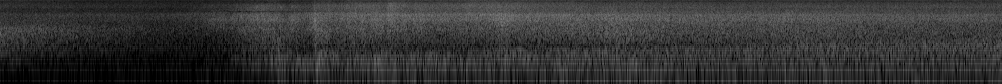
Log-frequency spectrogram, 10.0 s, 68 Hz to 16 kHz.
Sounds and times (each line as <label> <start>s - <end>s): waves on sand 0.0s - 1.2s
waves on sand 2.0s - 10.0s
